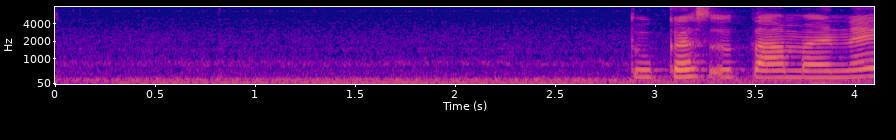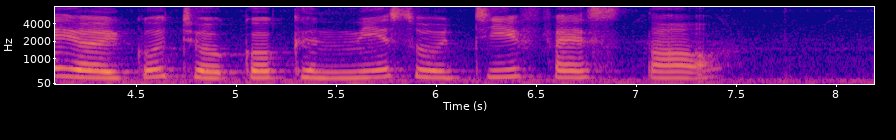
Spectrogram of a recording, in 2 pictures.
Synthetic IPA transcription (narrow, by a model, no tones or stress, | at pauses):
t̪uɡ̥a̤sut̪amanejɔikud̥ʒ̥ɔ̤ɡ̥ɔ̤ɡ̥ə̤nisut͡ʃifɛst̪ɔ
